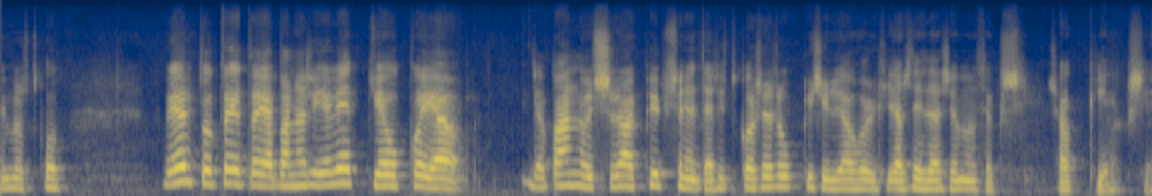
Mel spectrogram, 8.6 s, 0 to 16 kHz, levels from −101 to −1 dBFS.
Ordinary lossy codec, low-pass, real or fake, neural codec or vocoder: none; 14.4 kHz; fake; codec, 44.1 kHz, 2.6 kbps, SNAC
